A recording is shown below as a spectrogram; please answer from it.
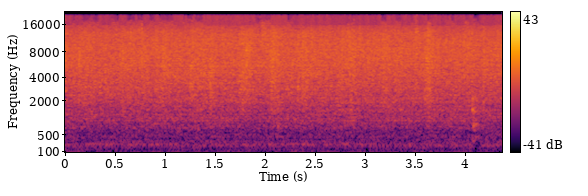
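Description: Food sizzles and fries steadily in a hot pan, a continuous close crackling hiss with no talk over it.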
